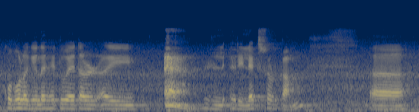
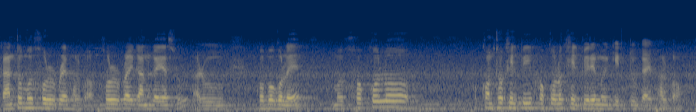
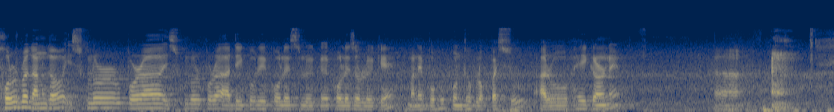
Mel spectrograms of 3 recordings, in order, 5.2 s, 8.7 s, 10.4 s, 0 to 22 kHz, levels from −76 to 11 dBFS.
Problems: none marked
